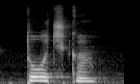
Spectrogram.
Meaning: 1. period, dot, full stop 2. point
- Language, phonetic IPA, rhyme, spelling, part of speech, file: Ukrainian, [ˈtɔt͡ʃkɐ], -ɔt͡ʃkɐ, точка, noun, Uk-точка.ogg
